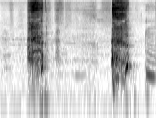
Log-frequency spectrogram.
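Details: Cough from a person who says they are ill and their voice may be hoarse: two harsh, forceful cough bursts separated by a short pause, then a brief voiced sound.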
